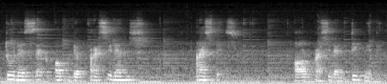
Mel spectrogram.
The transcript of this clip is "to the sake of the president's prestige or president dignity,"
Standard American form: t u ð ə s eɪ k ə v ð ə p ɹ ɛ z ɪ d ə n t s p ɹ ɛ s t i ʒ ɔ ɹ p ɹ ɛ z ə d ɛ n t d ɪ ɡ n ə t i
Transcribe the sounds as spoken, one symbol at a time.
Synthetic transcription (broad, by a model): t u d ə s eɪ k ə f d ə p ɹ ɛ s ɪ d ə n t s p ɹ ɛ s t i s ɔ l p ɹ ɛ s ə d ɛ n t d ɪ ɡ n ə t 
